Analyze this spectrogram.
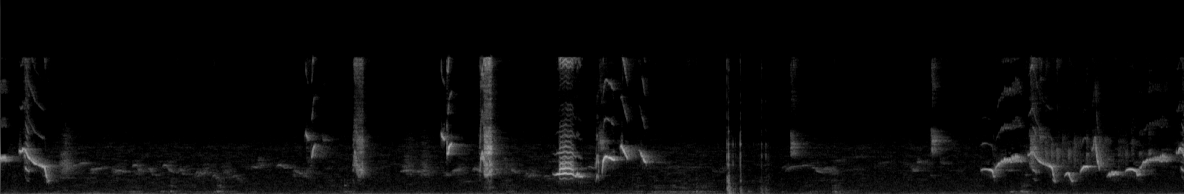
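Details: Oriental magpie-robin singing to spur other birds into song: varied loud whistles, sharp upslurred and downslurred notes and scratchy chips in irregular bursts, ending in a rapid run of rising whistled phrases, with a faint low hum.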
